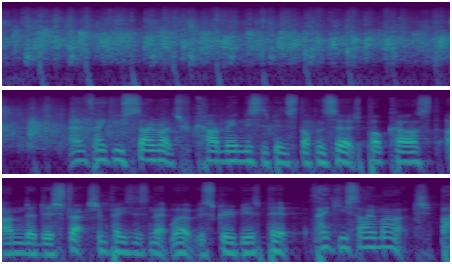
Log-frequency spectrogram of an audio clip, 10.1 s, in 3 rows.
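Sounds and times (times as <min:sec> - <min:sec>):
audience applause: 0:00.0 - 0:06.0
speech: 0:03.9 - 0:10.0.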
